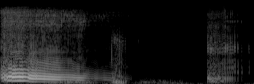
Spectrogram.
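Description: A loud wet fart noise, buzzing and sputtering for about a second before cutting off, then a short pause and a brief second burst.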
